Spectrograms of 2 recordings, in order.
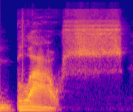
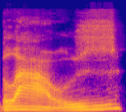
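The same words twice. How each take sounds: First: The word ends with a hissing S sound. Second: The word ends with a buzzing Z sound. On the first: The speaker calls it right. "como si fuera una S" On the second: The speaker calls it wrong. "como zeta"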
